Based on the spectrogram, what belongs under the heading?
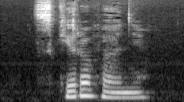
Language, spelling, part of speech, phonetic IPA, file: Polish, skierowanie, noun, [ˌsʲcɛrɔˈvãɲɛ], LL-Q809 (pol)-skierowanie.wav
